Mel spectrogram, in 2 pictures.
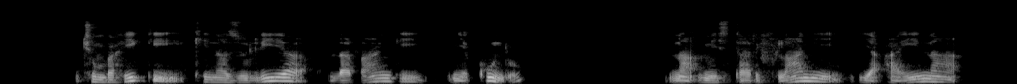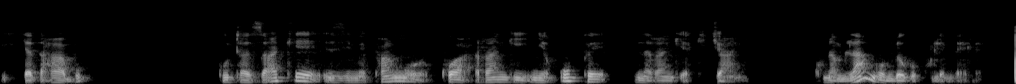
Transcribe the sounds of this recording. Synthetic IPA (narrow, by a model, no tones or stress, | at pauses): t͡ʃumbahikḭkʰinazulia | laɾaŋɡḭ | ɲɛkundu | na̰mistaɾifulanija̰ʔaina | jaðahaɓu | kutaza̰kʰɛzimɛpʰaŋɡwakwaɾaŋɡiɲɛupɛ | naɾaŋɡija̰ki̥d͡ʒa̰ni | kunam̩laŋɡɔm̩ɗɔɠɔkulɛmbɛ̰lɛ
